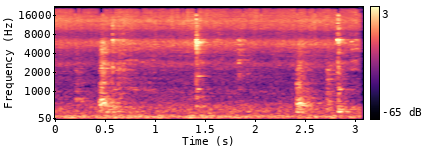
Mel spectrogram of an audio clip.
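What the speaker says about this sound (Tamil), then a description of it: "மீடியம் ஃப்ளேமில் வச்சு இதை நல்லா டாஸ் பண்ணி விட்டுக்கிட்டே ஃப்ரை பண்ணலாம்" Broccoli stir-frying in a pan over a medium flame, tossed now and then: a low steady sizzle with a few sharp scraping tosses at intervals, close and alone with no voices.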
